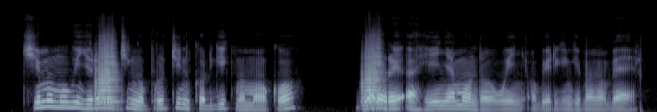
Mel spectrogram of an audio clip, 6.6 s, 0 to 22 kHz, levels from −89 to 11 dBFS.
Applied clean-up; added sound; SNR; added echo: neural mask model RNNoise.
